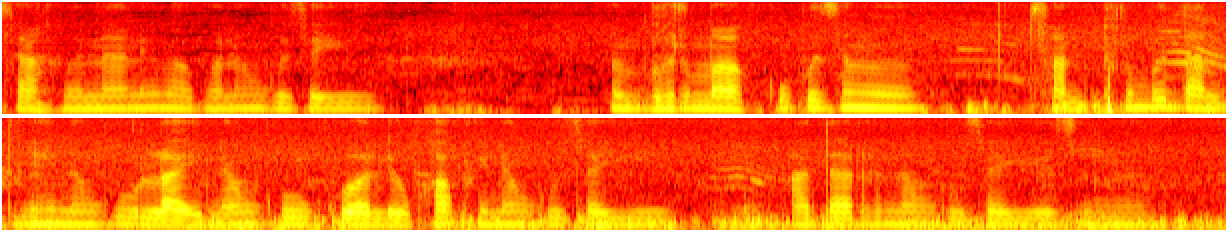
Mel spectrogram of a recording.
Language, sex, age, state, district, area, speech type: Bodo, female, 45-60, Assam, Udalguri, rural, spontaneous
